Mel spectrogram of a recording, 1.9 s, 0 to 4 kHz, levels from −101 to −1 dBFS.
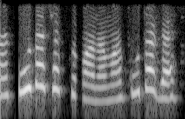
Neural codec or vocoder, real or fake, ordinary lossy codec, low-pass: none; real; none; 3.6 kHz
